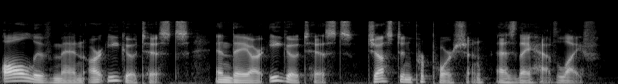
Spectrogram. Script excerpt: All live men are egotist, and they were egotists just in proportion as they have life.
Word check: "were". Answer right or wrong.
wrong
